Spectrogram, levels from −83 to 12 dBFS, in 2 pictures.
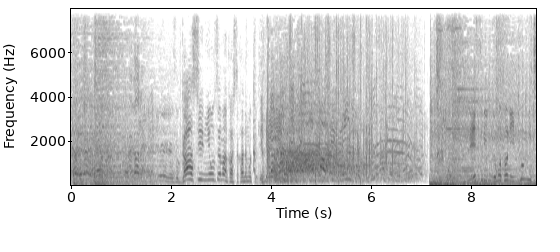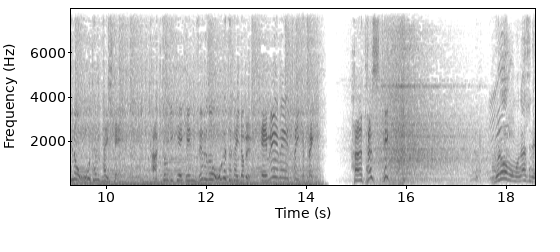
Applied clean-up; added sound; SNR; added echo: none; none; none; none.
